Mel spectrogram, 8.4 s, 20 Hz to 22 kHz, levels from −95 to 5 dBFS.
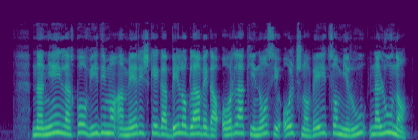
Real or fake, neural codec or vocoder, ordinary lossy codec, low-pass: real; none; MP3, 48 kbps; 19.8 kHz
